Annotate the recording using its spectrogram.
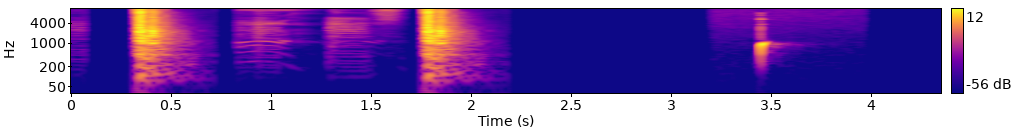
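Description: Cartoon sound effects: two loud whacks about a second and a half apart, with short musical blips between them, then a brief pop near the end.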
